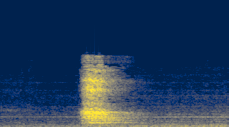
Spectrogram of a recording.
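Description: A woman's single sharp gasp of breath about a second in, fading over about half a second, out of low room tone.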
